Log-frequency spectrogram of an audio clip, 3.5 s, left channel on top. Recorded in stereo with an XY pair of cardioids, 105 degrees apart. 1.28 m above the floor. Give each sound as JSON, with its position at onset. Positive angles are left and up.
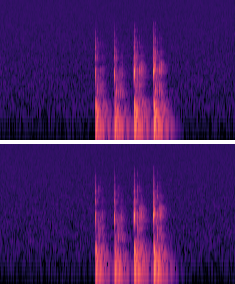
{"t": 1.4, "sound": "knocking", "azimuth_deg": 0, "distance_m": 7.5}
